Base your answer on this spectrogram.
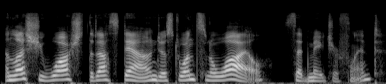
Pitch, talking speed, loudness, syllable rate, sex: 190 Hz, 215 wpm, -18 LUFS, 4.6 syllables/s, female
